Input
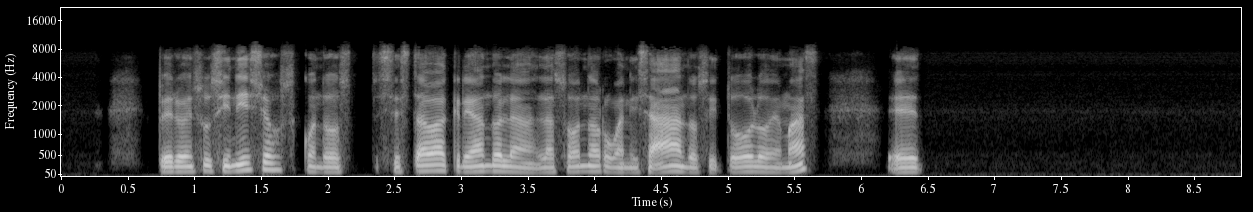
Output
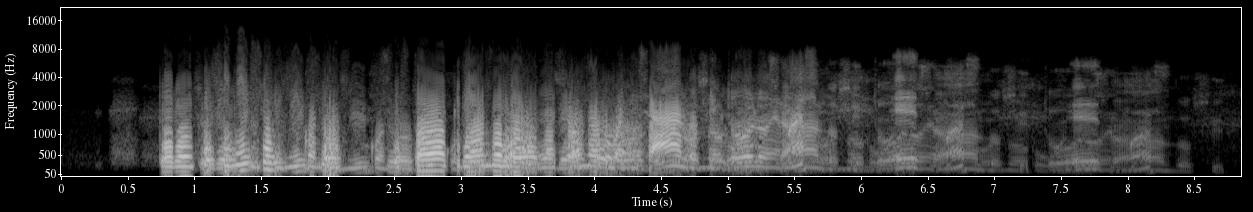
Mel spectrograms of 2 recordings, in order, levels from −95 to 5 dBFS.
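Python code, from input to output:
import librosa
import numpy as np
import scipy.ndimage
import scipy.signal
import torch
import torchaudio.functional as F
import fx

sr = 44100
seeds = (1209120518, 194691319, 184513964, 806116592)

y = scipy.signal.sosfilt(scipy.signal.ellip(4, 1.0, 40, 160.0, 'highpass', fs=sr, output='sos'), x)
y = fx.high_shelf(y, sr, hz=3500.0, db=-10.5)
y = fx.echo_pitch(y, sr, ms=151, semitones=-3, count=3, db_per_echo=-6.0)
y = fx.filter_sweep_bandpass(y, sr, from_hz=540.0, to_hz=4100.0, start_s=3.51, end_s=6.23, q=0.9)
y = fx.doppler_dist(y, sr, depth_ms=0.78)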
